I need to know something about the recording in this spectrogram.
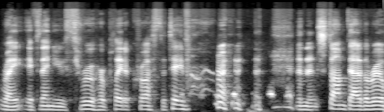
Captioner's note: laughing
